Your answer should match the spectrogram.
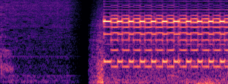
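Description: A telephone ringing: a steady, rapidly trilling ring that starts about a second in, after a moment of near silence.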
